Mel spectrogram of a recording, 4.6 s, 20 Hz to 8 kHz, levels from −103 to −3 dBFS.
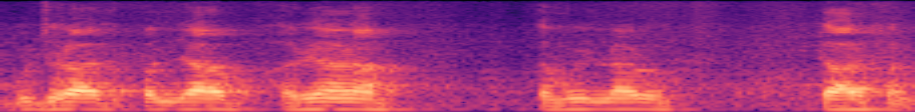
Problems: constant background noise, echo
